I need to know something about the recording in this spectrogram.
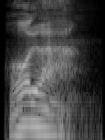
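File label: Hello Spanish male; Greetings; Greetings and Goodbye; VoiceBox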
